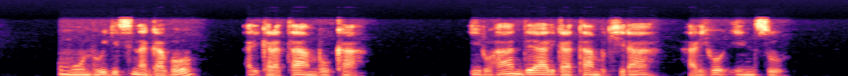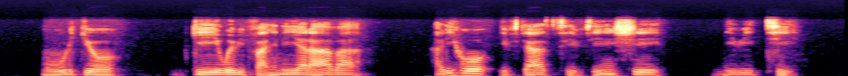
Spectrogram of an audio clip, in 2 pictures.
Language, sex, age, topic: Rundi, female, 36-49, education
